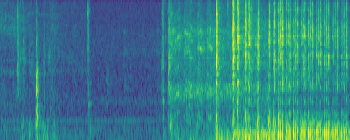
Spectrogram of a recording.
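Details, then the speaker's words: Budget Mercedes-Benz project car with no exhaust fitted: quiet crank, then catches and idles with an uneven stumbling beat, running on three cylinders; a visibly damaged coil pack was found. "all right so we're we're on three cylinders let's check it out all right guys so I think we found our problem what do you think looks like a pretty damaged coil pack there"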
